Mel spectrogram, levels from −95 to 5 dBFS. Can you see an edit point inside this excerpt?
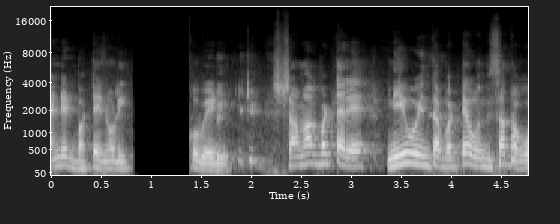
no; 0 cuts

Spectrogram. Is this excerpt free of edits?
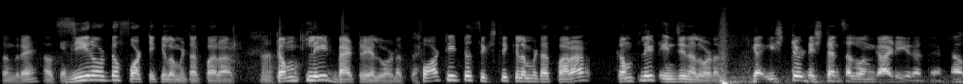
no; 2 cuts; at 4.0 s, 7.2 s

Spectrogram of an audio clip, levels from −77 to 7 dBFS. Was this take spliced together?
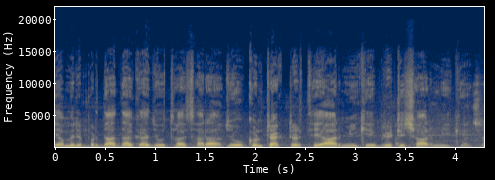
yes; 1 cut; at 1.7 s

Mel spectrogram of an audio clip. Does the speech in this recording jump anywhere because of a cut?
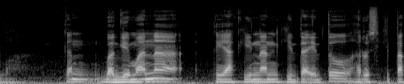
no; 0 cuts

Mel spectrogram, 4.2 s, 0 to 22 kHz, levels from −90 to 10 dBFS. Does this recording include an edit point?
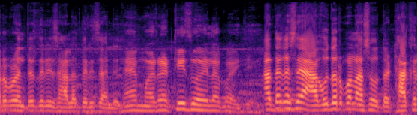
yes; 1 cut; at 2.6 s

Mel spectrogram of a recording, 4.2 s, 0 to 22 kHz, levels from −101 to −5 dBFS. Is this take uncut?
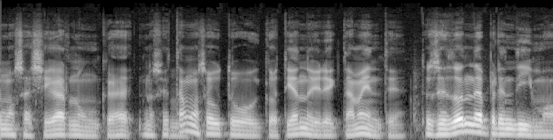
no; 1 cut; at 3.0 s

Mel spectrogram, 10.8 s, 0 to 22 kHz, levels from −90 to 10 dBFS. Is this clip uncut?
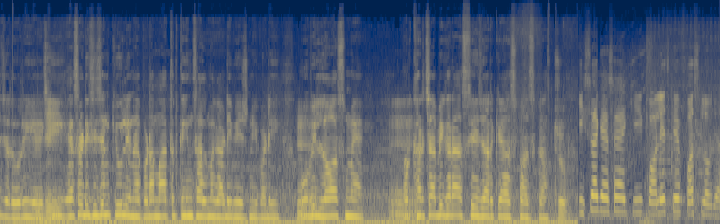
no; 1 cut; at 8.7 s

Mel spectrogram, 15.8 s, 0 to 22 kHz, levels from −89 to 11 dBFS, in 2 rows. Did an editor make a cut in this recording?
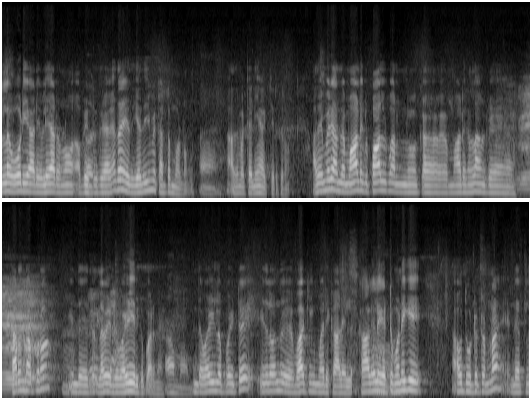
no; 0 cuts

